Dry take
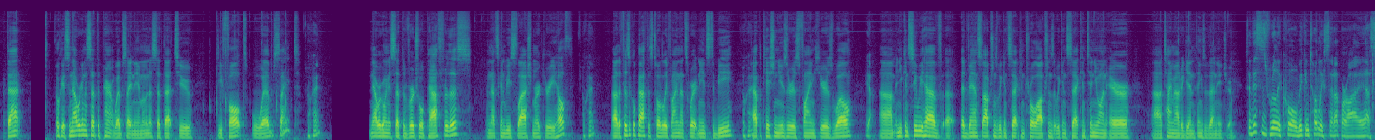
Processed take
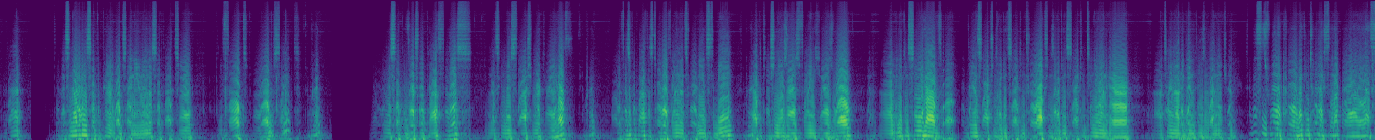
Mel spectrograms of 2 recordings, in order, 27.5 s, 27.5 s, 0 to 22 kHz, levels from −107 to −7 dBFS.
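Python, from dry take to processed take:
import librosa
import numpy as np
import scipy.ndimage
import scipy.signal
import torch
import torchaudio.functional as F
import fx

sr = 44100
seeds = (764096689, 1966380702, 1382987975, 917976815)

y = fx.lower_of_two(x, sr, delay_ms=1.3)
y = fx.attack_slew(y, sr, db_per_s=130.0)
y = F.gain(torch.from_numpy(y), -3.0).numpy()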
